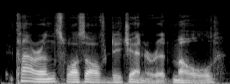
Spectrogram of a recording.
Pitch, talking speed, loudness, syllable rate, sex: 105 Hz, 130 wpm, -16 LUFS, 5.5 syllables/s, male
